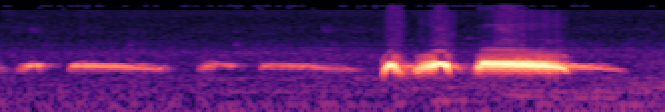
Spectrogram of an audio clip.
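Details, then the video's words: Spotted dove giving lure coos used in training: low, soft coos, a few short hoots building to a louder, throaty two-part coo, with no other sounds. "tiếng chim cu cườm mồi gù thúc"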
